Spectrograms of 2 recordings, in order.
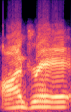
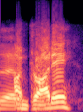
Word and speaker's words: Andrade: Um Andre Andre I could never say his name. Andrade.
